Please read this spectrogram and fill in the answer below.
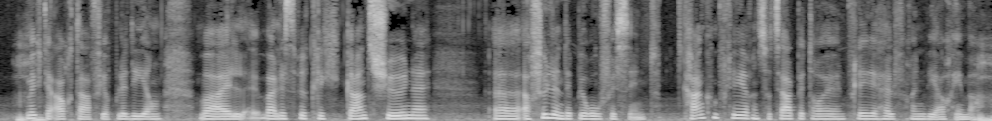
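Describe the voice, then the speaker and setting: A woman talks at a fairly low pitch and a moderate pace. Her loudness stays very even, with ordinary pitch variation. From South Tyrol, Rodeneck. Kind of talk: radio interview. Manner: hesitant, many fillers.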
